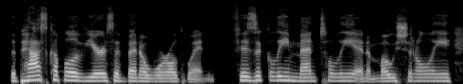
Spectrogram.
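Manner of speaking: usual speaking voice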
